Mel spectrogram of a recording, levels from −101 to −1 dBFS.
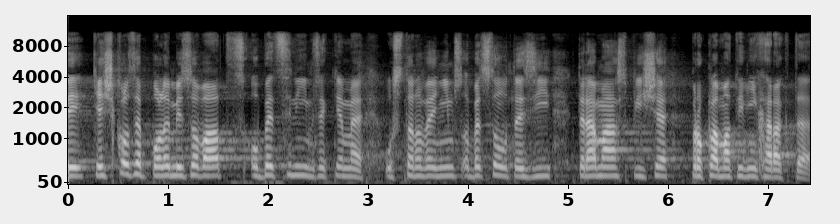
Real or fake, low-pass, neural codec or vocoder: real; 10.8 kHz; none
